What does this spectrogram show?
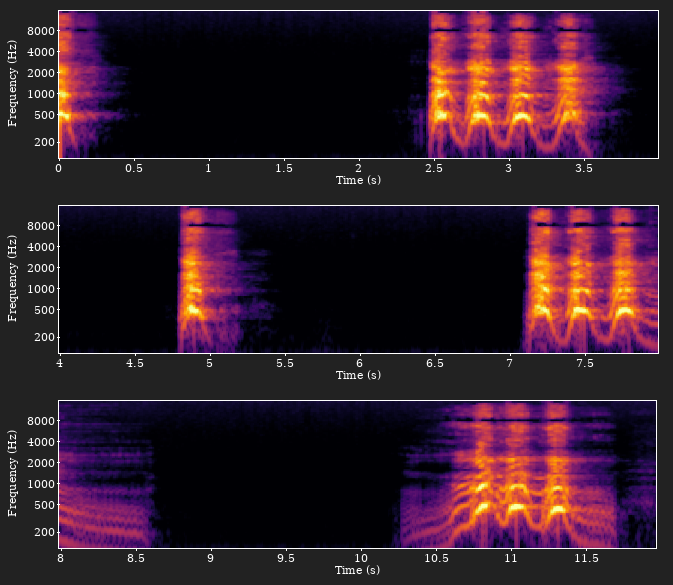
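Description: A Goldendoodle barks in quick bursts of three or four, loud and ringing, to sound the alarm over squirrels.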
